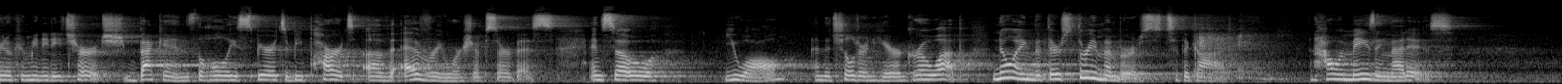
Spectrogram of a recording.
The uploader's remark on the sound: Message delivered during the Classic service.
